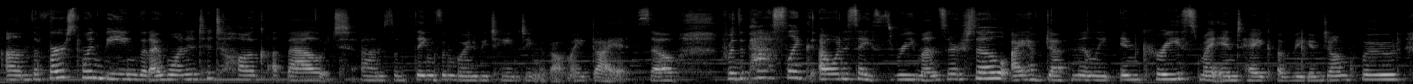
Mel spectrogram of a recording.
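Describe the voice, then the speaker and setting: A woman's voice: medium pitch, measured pace, faint music behind. Chatty young woman with hiccups. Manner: chatty, rambling with fillers. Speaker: vlogger. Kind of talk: casual chatty vlog.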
